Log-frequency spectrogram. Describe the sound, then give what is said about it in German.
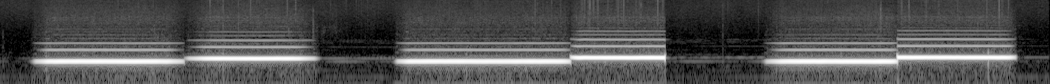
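Pure sine tones sound acoustically exact third intervals: three loud, steady pairs in which a lower tone is followed at once by a higher one. Short silences separate the pairs, and no voices are heard. “So zum Beispiel, wenn Sie jetzt die folgenden in der Akustik genau definierten Terzintervalle hören.”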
